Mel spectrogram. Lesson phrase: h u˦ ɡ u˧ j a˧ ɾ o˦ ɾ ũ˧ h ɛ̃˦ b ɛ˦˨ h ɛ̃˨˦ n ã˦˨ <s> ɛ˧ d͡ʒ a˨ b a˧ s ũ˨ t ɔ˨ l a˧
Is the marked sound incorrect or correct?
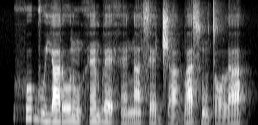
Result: correct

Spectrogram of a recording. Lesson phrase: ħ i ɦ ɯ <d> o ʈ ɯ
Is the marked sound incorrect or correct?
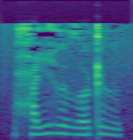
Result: incorrect: ð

